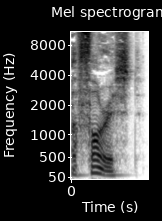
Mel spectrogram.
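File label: "afforestation", English, uk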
